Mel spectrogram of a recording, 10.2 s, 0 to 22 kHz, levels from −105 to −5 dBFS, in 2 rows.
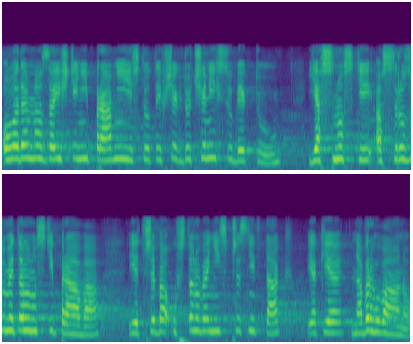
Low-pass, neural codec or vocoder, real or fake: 7.2 kHz; none; real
